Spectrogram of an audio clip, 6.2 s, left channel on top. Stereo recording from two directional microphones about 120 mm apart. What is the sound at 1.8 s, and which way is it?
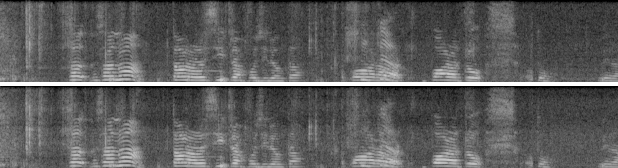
A woman's voice, 5° right (ahead or behind).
